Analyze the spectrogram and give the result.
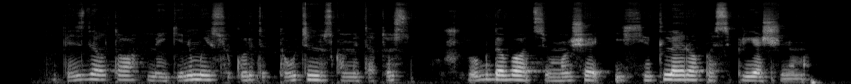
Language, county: Lithuanian, Vilnius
